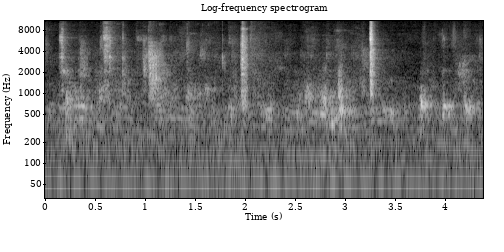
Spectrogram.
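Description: Plastic checkers click against a game board.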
